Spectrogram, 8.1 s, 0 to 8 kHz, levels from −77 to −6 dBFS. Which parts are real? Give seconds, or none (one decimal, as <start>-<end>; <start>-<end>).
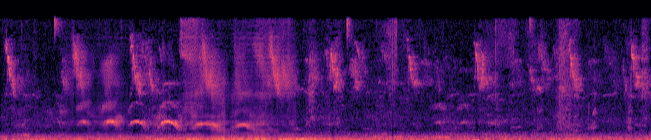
0.0-0.8; 1.6-2.3; 3.7-8.1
